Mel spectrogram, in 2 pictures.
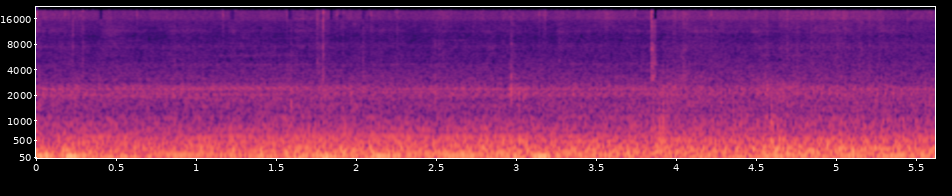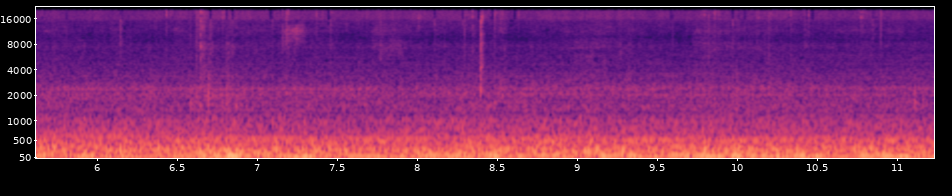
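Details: Car driving with a low drone and a faint whine over road noise. The "ween" whine is the differential (noisy for about six months); the "keen" is a wheel bearing (about two months). Still being driven.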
